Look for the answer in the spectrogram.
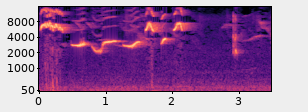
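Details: Indonesian blue flycatcher from the Banten and West Java mountains singing a loud, wavering series of sweet, high whistles that swoop up and down, then falls quiet apart from one sharp chip.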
